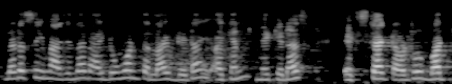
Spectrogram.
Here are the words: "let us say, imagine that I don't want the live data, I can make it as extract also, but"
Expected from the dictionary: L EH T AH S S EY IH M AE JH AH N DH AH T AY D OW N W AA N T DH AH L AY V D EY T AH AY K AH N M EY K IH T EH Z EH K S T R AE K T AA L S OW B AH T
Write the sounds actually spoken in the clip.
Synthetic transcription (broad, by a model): L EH T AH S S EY IH M AE JH AH N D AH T AY D OW N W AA N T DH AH L AY F D EY T AH AY K AH N M EY K IH T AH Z EH K S T R AE K T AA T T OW B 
